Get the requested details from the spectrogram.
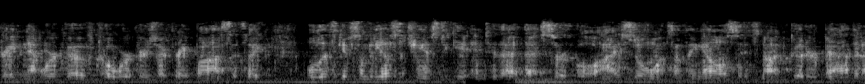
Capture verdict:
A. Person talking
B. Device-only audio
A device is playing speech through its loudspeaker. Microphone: B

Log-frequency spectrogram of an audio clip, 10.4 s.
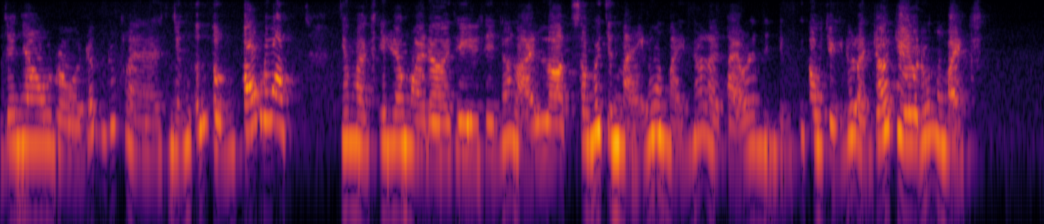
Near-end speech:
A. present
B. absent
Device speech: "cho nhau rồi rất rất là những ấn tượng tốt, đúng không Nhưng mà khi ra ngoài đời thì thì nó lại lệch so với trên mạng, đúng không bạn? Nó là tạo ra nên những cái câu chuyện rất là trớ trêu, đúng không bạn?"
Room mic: B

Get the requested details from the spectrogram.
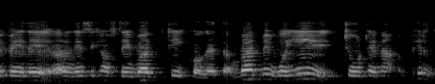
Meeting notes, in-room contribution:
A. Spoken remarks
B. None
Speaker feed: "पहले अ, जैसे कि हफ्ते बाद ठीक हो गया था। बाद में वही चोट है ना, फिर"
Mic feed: B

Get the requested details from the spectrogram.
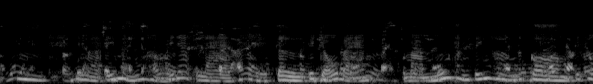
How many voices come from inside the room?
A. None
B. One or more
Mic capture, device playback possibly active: B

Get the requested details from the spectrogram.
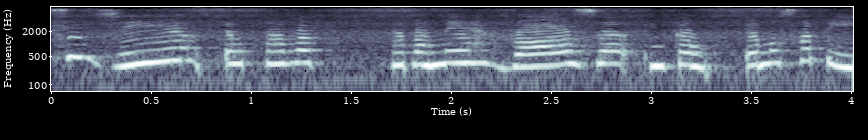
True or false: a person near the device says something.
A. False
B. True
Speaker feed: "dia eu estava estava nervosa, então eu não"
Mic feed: A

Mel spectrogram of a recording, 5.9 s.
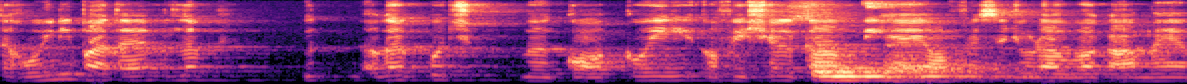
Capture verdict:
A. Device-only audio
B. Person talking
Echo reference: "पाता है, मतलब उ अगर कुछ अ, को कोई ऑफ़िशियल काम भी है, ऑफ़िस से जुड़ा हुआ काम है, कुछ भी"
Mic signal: B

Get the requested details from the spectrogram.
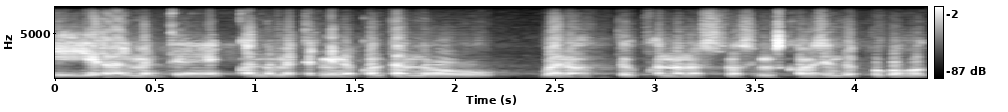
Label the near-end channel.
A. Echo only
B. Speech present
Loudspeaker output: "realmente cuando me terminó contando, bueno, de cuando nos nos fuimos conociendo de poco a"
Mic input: A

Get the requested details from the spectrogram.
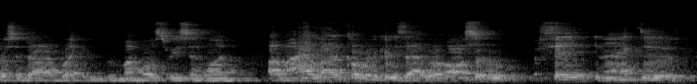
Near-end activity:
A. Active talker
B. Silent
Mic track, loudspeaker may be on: B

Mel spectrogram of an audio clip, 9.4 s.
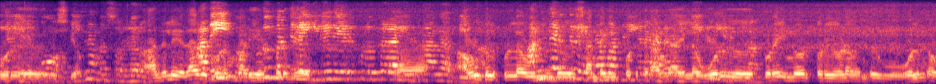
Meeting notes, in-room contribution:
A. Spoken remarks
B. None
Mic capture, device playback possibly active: A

